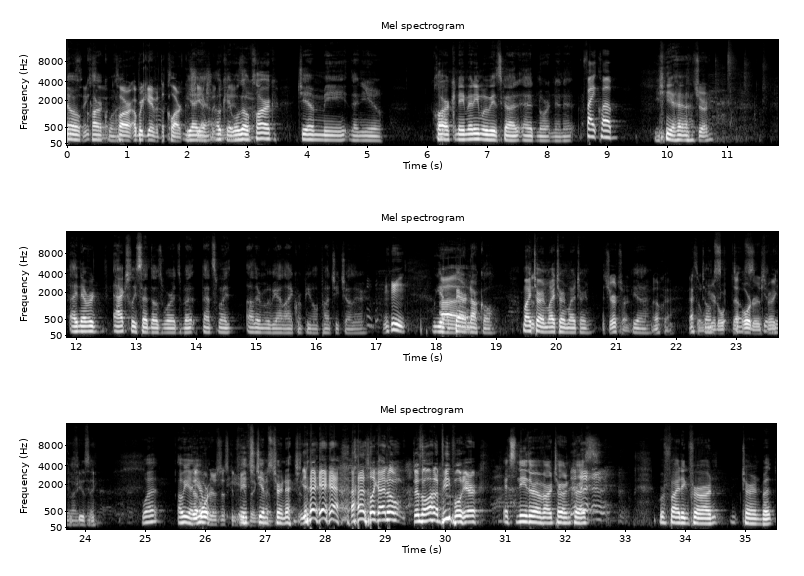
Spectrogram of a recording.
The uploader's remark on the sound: Live from The Highball at Fantastic Fest in Austin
